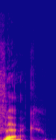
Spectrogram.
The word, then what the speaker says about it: Veeck: and his father, William Veeck Jr., who you probably know as Bill Veeck. Their last name is spelled Veeck. But, as Bill's 1962 autobiography famously told us, it's pronounced Veeck, as in wreck.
